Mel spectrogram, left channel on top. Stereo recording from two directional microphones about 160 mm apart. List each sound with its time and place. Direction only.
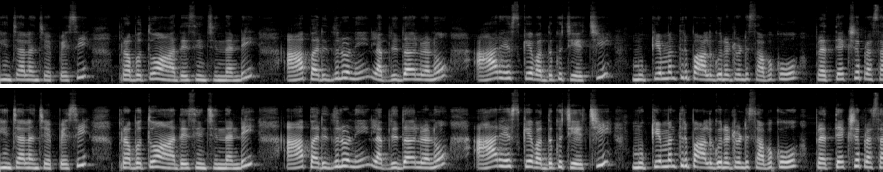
0.0 s a woman's voice: 25° right (ahead or behind)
